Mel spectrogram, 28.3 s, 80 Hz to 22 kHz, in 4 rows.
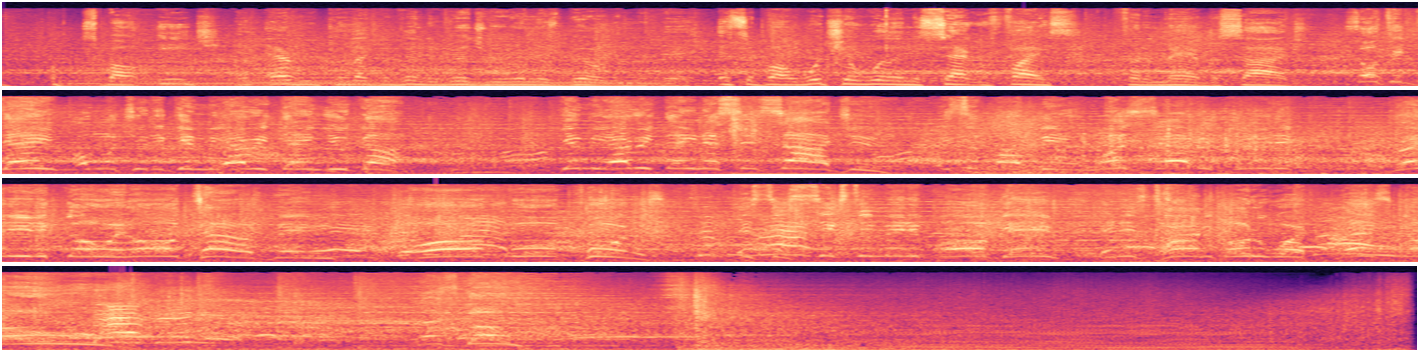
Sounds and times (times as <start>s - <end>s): Music: 0.0s - 28.3s
Speech: 0.3s - 9.1s, 9.8s - 22.3s.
